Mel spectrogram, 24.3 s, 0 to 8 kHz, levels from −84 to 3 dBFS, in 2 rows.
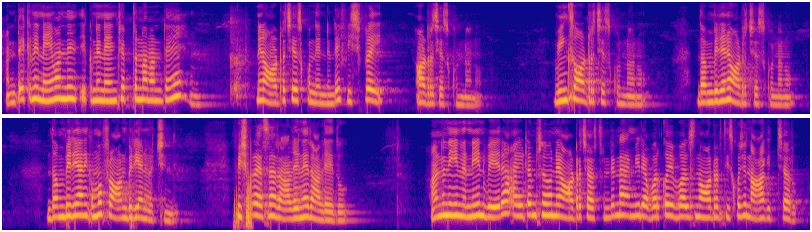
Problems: background sounds at intervals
